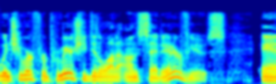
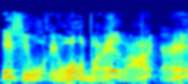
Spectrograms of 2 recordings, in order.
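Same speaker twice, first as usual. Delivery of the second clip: mock Australian slang; 3 semitones higher than usual. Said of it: "using the weird slang".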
